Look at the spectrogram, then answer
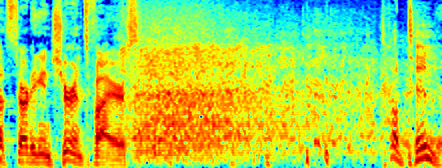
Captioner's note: laughter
